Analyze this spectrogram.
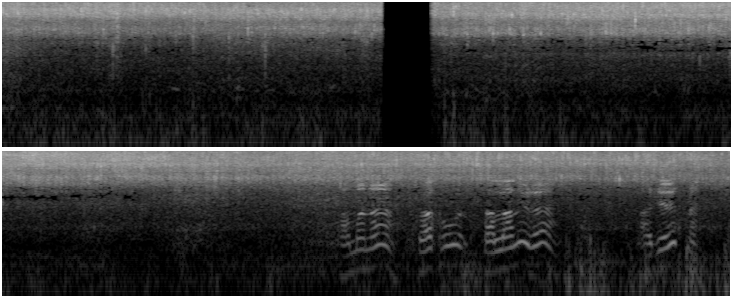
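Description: Fish sizzles and crackles as it fries in hot oil.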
